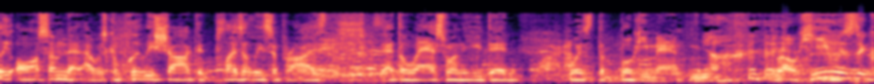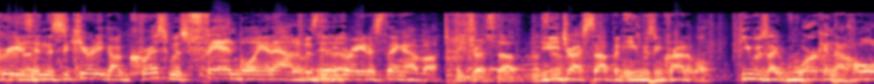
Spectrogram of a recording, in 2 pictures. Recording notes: I met him at a quiet diner in Somerset, New Jersey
